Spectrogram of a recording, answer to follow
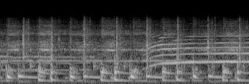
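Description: Dance music with a drum playing a fast, even beat of about seven strokes a second, each stroke dropping in pitch. A high melody runs over it and settles into a long held note about one and a half seconds in.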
